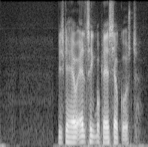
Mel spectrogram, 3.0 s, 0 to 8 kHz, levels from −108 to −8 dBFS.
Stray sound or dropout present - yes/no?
no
